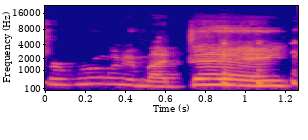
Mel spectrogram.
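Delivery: acted fed-up yell. Confirming what was yelled at the driver: imitating his own yell. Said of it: "did you yell".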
